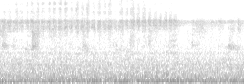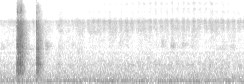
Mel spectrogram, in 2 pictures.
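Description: Near-silent room tone with two short, sharp clicks about half a second apart, roughly halfway through.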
